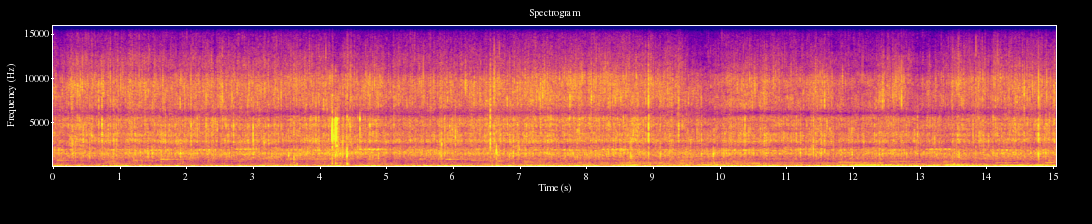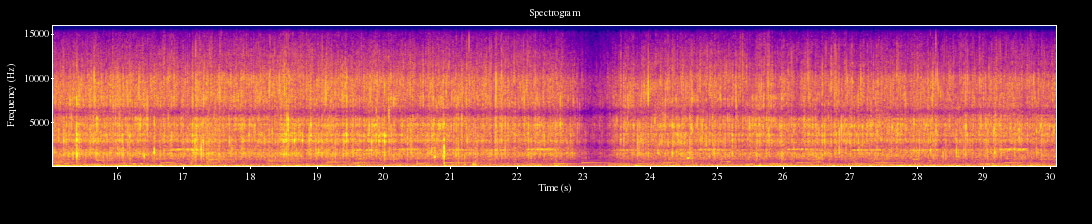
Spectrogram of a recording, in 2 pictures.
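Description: Fish steaks, tomatoes and lemon slices sizzling steadily as they fry in a cast-iron skillet, with a short dip in level about three-quarters of the way through.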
